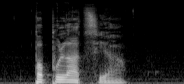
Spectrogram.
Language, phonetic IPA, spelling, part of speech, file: Polish, [ˌpɔpuˈlat͡sʲja], populacja, noun, Pl-populacja.ogg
